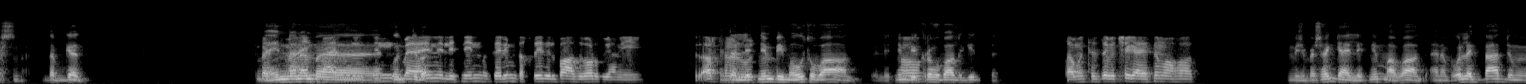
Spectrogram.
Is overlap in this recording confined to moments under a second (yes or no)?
no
